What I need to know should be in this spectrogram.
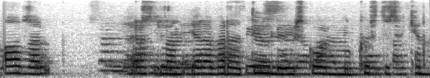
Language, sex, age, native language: Icelandic, male, 20-29, Icelandic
